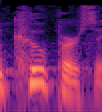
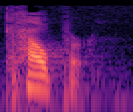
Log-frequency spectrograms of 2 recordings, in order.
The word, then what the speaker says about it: Cowper: This was William Cowper's experience, or Cowper, depending on how you want to pronounce his name.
